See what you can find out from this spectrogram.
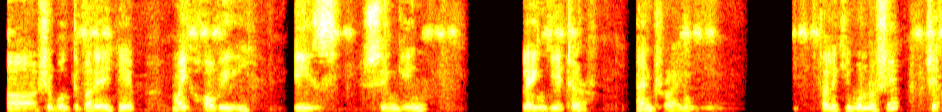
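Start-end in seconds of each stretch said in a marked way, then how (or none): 1.7-6.9 spaced out, a pause after each item; slow demonstration. Shown as a demonstration. Teacher models a student's hobbies answer, slowly with pauses. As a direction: list them unhurriedly for learners to copy. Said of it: "আস্তে আস্তে বলছি".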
